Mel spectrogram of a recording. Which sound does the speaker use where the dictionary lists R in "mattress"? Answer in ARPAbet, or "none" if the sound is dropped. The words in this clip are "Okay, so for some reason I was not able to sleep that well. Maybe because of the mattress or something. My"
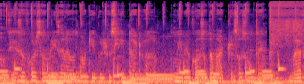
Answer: R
